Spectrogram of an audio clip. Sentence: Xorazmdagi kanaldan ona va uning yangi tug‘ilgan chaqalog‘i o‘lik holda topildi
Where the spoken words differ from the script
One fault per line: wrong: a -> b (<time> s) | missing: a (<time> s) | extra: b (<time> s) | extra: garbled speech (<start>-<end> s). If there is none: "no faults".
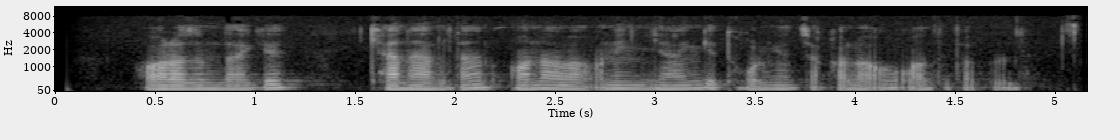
missing: o‘lik (4.2 s)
